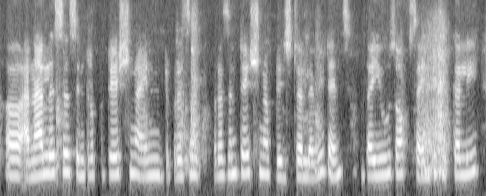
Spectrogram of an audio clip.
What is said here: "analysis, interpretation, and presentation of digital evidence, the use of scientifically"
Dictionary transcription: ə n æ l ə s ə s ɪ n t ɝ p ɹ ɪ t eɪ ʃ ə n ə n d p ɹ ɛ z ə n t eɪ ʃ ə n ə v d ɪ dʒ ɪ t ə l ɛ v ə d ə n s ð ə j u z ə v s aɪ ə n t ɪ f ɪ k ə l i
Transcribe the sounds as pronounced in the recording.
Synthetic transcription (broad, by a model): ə n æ l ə s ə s ɪ n t ɝ p ɹ ɪ t eɪ ʃ ə n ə n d p ɹ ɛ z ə n t eɪ ʃ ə n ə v d ɪ dʒ ɪ t ə l ɛ v ə d ə n s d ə j u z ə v s aɪ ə n t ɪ f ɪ k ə l i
